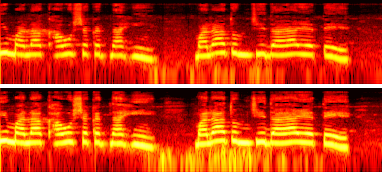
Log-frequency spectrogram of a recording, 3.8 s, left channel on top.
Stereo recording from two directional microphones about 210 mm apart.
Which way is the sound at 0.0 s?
30° right (ahead or behind).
